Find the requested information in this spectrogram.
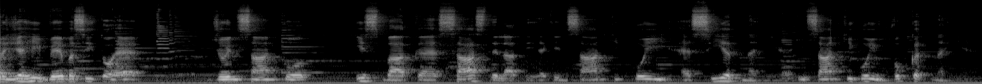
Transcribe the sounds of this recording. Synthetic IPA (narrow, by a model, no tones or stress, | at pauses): ɔɾjɐɦibeːbəsit̪oɦɛ | d͡ʒoːɪ̃nsaːnko | ɪsbaːt̪kaɛɦsaːsd̪eːlaːt̪iɦɛkeɪnsaːnkikoːiɦɛːsijət̪nɐɦĩɦɛːɪnsaːnkikoːiʋʊkət̪̚nɐɦĩɦɛː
